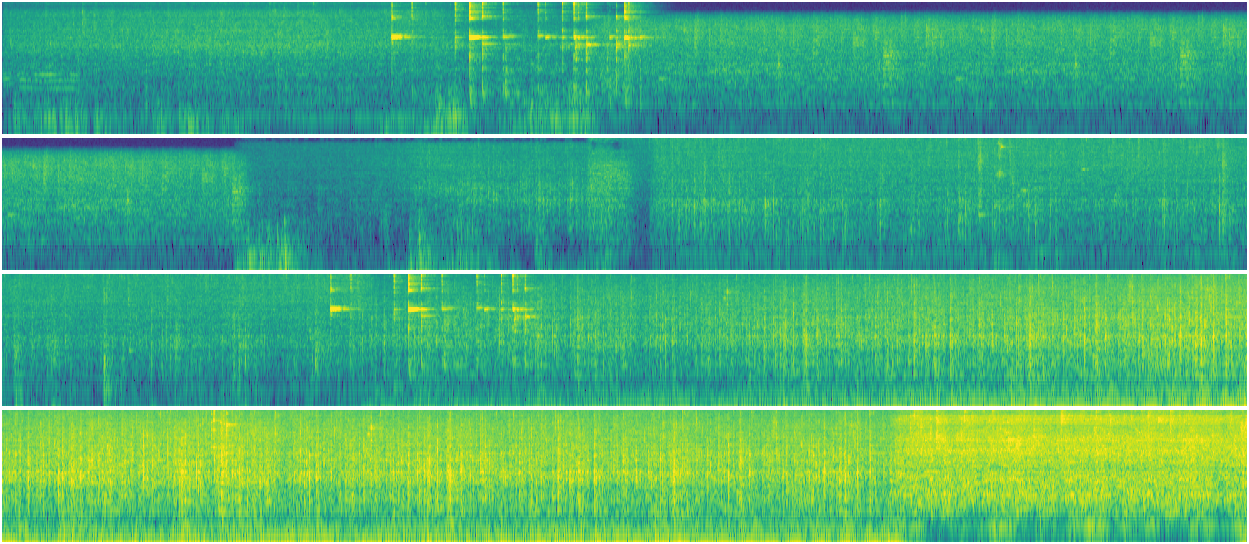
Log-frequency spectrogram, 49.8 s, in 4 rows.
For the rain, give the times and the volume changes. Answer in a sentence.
The rain can be heard from 0.0 to 49.7 s, getting louder.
